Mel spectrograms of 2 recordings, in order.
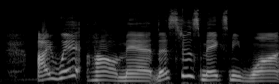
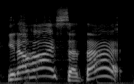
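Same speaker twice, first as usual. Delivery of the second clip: high, questioning build-up; rising exasperation; 10 semitones higher than usual. Real, not acted. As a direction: ask it with pitch climbing. Building up to an outburst.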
